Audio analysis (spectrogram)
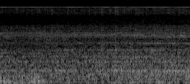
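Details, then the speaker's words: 1998 Club Car DS golf cart after the transaxle noise fix, with silicone applied to the splines and oil stabilizer added to the differential: soft, even whir and low rumble with no clatter; the spline racket is gone and the drive is quiet. "those splines is where that racket most of that racket was coming from and she's just so quiet we can sneak up on people now that is amazing"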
